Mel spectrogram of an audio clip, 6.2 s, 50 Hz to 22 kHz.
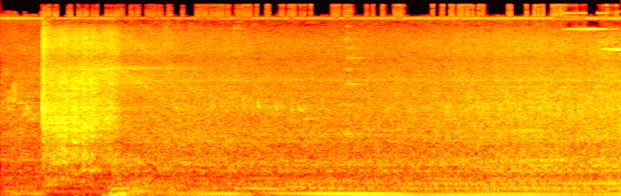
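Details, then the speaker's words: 2008 Ford Mustang GT V8 cranked and revved: lumpy uneven beat stumbling with revs, a cylinder misfire most noticeable at higher rpm; ignition coil packs suspected, cause unconfirmed. "some of you guys that are mechanics you can probably hear when I read the engine that it has a misfire it's really noticeable at higher rpms"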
